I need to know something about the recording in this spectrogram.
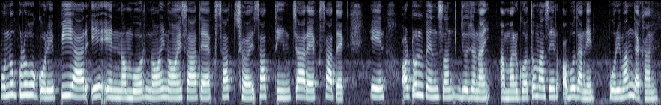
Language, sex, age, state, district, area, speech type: Bengali, female, 30-45, West Bengal, Nadia, urban, read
